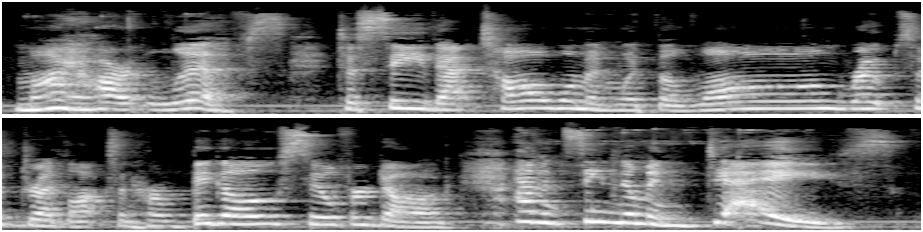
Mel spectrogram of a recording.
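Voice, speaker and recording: A woman reading a children's novel aloud in expressive storytelling narration. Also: fairly high pitch, slow pace. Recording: roomy echo, faint background noise.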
